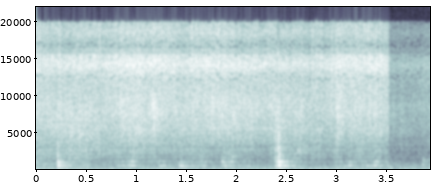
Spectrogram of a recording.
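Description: Mushrooms and onions sit heating in a pan, giving a quiet, low sizzle with a few soft stirring knocks and one sharper clack near the middle. No one speaks.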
